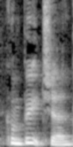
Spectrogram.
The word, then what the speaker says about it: kombucha: The second thing that you said. Kombucha. – Kombucha is how you pronounce it.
